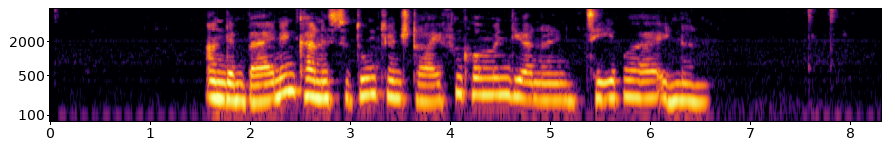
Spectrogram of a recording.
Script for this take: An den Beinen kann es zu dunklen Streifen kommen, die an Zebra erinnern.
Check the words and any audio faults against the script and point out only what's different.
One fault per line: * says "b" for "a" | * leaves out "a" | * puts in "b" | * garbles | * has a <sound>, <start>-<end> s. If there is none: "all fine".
* puts in "ein"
